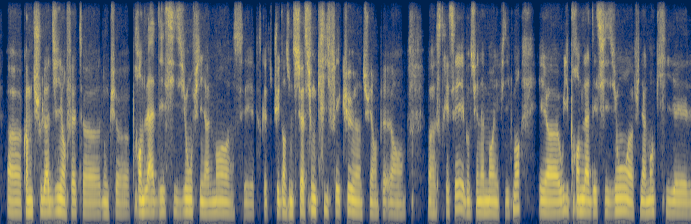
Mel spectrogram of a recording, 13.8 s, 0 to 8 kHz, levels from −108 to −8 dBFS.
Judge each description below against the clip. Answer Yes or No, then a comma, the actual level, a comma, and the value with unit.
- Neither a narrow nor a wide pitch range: No, narrow, 1.6 semitones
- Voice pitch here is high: No, low, 105 Hz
